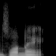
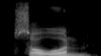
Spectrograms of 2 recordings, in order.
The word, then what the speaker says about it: Sone: Tapi cara bacanya bukan Sone, Sowon.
